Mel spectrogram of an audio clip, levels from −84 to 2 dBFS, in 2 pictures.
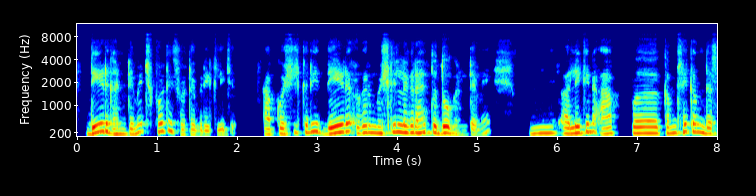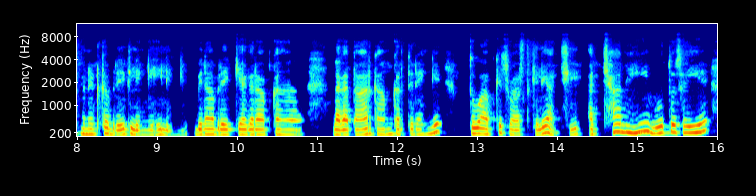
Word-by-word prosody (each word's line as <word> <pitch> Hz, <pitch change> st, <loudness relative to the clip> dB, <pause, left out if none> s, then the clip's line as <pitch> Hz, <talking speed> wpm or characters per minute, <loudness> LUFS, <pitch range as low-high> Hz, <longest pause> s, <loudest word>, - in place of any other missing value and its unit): डेढ़ 220 Hz, +8 st, +7 dB
घंटे 155 Hz, -4 st, 0 dB
में 200 Hz, +7 st, -2 dB
छोटे-छोटे 225 Hz, -, -3 dB
ब्रेक 130 Hz, -1 st, -7 dB
लीजिए। 145 Hz, 0 st, -8 dB, 0.4 s
आप 150 Hz, 0 st, -3 dB
कोशिश 165 Hz, +5 st, -2 dB
करिए 225 Hz, +3 st, +2 dB
डेढ़ 200 Hz, +7 st, +9 dB
अगर 195 Hz, -3 st, 0 dB
मुश्किल 190 Hz, +3 st, +2 dB
लग 200 Hz, -, +4 dB
रहा 190 Hz, -1 st, +3 dB
है, 205 Hz, -1 st, -1 dB
तो 195 Hz, -, +5 dB
2 190 Hz, +1 st, +8 dB
घंटे 130 Hz, -7 st, -8 dB
में, 185 Hz, +9 st, -12 dB, 0.5 s
उम, 180 Hz, +2 st, -1 dB
अ, -, -, +3 dB
लेकिन 185 Hz, +6 st, +4 dB
आप 170 Hz, +2 st, -3 dB, 0.6 s
कम 180 Hz, +1 st, 0 dB
से 225 Hz, -, +4 dB
कम 225 Hz, -3 st, +1 dB
10 165 Hz, -1 st, -2 dB
मिनट 155 Hz, -1 st, -4 dB
का 175 Hz, -, -2 dB
ब्रेक 150 Hz, 0 st, -2 dB
लेंगे 135 Hz, -2 st, -3 dB
ही 140 Hz, +2 st, -4 dB
लेंगे। 125 Hz, -2 st, -10 dB
बिना 150 Hz, 0 st, 0 dB
ब्रेक 145 Hz, -1 st, -1 dB
के -, -, -1 dB
अगर 145 Hz, 0 st, 0 dB
आप 145 Hz, 0 st, -1 dB
कँ 140 Hz, -1 st, -5 dB, 0.4 s
लगातार 145 Hz, +2 st, +1 dB
काम 150 Hz, +1 st, -6 dB
करते 150 Hz, 0 st, -6 dB
रहेंगे, 155 Hz, +8 st, -3 dB, 0.4 s
तो 170 Hz, 0 st, +4 dB
आपके 155 Hz, +4 st, -2 dB
स्वास्थ्य 140 Hz, -6 st, -7 dB
के 140 Hz, -, -4 dB
लिए 185 Hz, -, +2 dB
अच्छी 155 Hz, -6 st, -5 dB
अच्छा 150 Hz, +9 st, -3 dB
नहीं, 210 Hz, +3 st, +2 dB
वो 185 Hz, -1 st, +1 dB
तो 215 Hz, -, +4 dB
सही 195 Hz, -1 st, +1 dB
है, 230 Hz, +5 st, +2 dB
165 Hz, 205 wpm, -21 LUFS, 145-195 Hz, 0.6 s, डेढ़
